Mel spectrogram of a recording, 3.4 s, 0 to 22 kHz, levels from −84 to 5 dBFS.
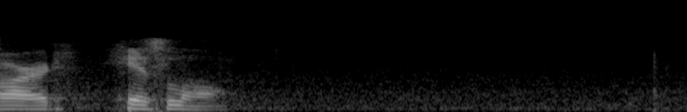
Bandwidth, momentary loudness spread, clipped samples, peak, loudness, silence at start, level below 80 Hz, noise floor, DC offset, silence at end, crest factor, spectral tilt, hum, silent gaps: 5.4 kHz; 14 LU; under 0.1%; -18 dBFS; -38 LUFS; 0 s; -68 dBFS; -67 dBFS; under 0.1%; 2.3 s; 22 dB; -4 dB/octave; none; none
